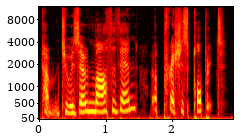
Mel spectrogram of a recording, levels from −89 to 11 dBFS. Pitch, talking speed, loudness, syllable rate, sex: 255 Hz, 185 wpm, -18 LUFS, 4.7 syllables/s, female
